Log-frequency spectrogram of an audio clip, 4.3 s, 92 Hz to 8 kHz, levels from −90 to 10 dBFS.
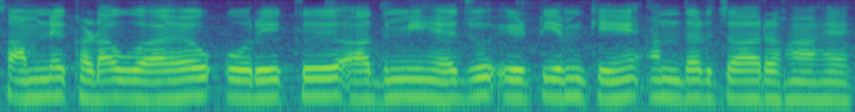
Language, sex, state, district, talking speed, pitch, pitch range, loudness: Hindi, female, Haryana, Jhajjar, 210 wpm, 165 Hz, 160-175 Hz, -13 LUFS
